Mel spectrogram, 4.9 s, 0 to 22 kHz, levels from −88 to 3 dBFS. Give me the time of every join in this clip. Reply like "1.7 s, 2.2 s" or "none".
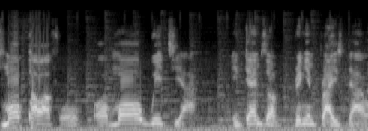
none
